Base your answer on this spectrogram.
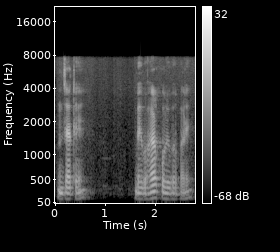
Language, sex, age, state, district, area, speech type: Assamese, male, 30-45, Assam, Sonitpur, rural, spontaneous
